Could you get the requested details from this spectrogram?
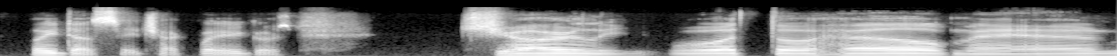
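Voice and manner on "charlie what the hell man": put-on, very slow, drawn-out, exasperated dad voice. Imitating someone's dad scolding Charlie: Dave impression. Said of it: "That was a horrible Dave impression".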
